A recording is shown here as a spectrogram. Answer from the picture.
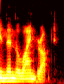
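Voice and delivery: usual speaking voice

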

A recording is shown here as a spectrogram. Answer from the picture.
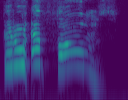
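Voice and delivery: very high, drawn-out objection; exasperated, voice way up and slow; incredulous protest. Real, not acted. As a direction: stretch it out in high-pitched disbelief. Exasperated objection in playful argument.

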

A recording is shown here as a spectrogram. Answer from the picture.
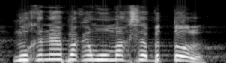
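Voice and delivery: high-pitched, incredulous challenge; exasperated questioning. Acted. Younger man asking why grandpa insists, exasperated and high. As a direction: question the stubborn elder, pitch well up.

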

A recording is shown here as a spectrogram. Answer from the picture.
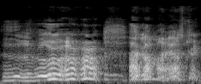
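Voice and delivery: melting down in a panic attack; wailing. Retold or imitated. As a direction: drag it out in a blubbering cry.

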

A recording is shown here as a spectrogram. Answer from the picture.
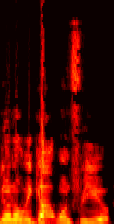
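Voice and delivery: high, loud, eager reassurance; pushy helper jumping in; imitated insistent guide. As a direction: brush off the refusal eagerly.

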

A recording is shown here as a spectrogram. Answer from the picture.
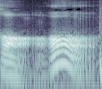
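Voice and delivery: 好 stretched very long; drawn-out 好. Shown as a demonstration. Teacher practises again with learner, 好 held long. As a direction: sustain 好 in one slow bend. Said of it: "この最初の 好 をこう伸びる、 伸ばすんですよ".

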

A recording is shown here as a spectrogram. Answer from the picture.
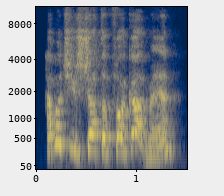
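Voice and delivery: high, snapping retort; mock angry retort. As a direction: toss it off like a fed-up player. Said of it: "Nick Kyrgios says on international television".

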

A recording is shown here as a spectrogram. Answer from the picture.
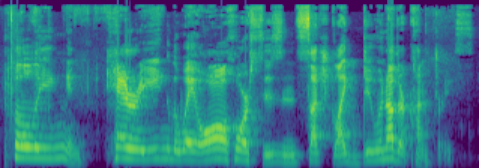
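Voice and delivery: loud, pushy ape lecturing the beasts; a sly ape bullying the crowd; scheming ape. Acted. Ape haranguing the gathered beasts, loud and pushy.

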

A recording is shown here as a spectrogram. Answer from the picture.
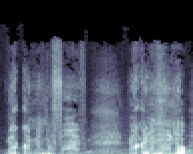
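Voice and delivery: very soft whispered repeated urging; whispered inner voice. Retold or imitated. Inner voice urging him on the street, whispered. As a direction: whisper it like a voice inside your head.

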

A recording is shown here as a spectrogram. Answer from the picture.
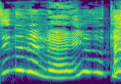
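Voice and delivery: high, loud laughing protest. Real, not acted. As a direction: laugh through the words. Laughing through retold protest.

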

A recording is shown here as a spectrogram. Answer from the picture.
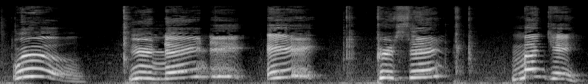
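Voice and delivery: high, slow mock-pompous voice; mocking the scientists. Dad mocking scientists for his kids, high and slow. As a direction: mimic them as pompous and silly. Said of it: "Now they wanna say".

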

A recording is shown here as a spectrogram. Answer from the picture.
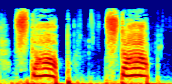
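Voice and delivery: high-pitched cry over the wind; urgent call. A narrator's reading. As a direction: call out in alarm over rushing air. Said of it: "Sexton called over the rush of air".

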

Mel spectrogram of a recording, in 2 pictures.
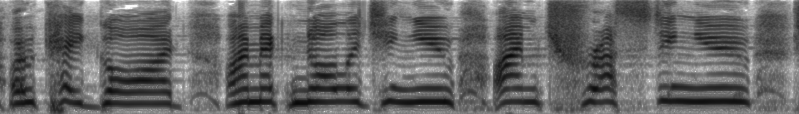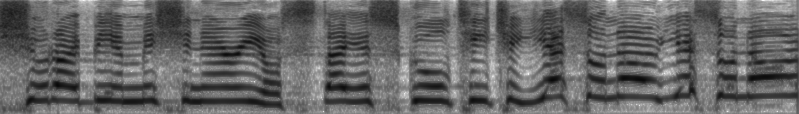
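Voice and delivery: insist, almost shouting; pleading demand. Retold or imitated. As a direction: she demands a straight answer from God, loud and pleading. Demanding answer from God.

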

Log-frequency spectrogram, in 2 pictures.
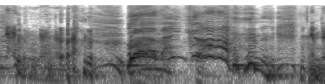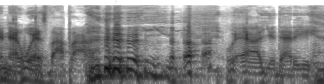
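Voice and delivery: put-on high, loud panicky baby, laughing; newborn baby voice. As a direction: squeal it like a baby.

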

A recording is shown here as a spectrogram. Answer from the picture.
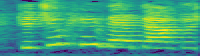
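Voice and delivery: normal talking voice

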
